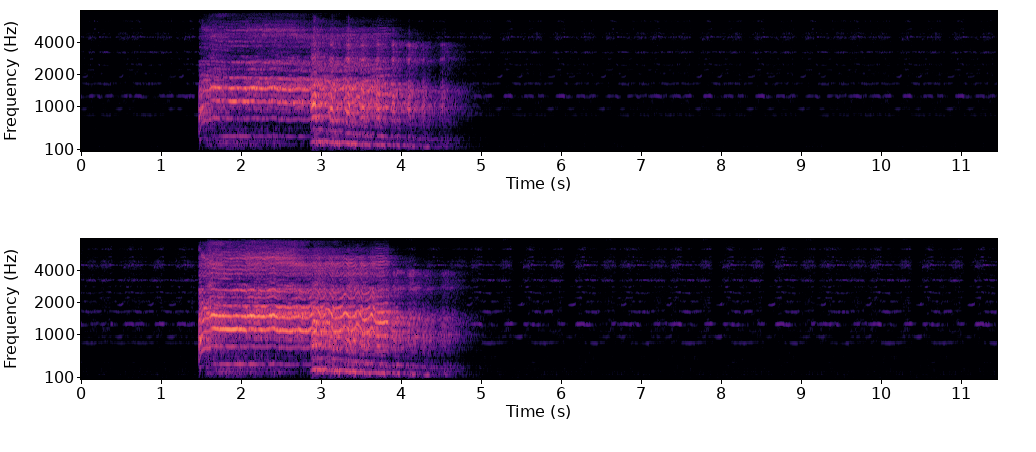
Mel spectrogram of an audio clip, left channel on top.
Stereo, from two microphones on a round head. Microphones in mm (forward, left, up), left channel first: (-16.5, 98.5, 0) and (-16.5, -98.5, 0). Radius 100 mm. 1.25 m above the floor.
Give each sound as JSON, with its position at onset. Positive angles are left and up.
{"t": 1.5, "sound": "a scream", "side_deg": -80, "distance_m": 1.7}
{"t": 2.9, "sound": "laughter", "side_deg": 80, "distance_m": 6.5}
